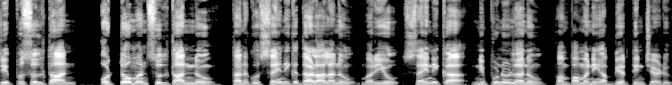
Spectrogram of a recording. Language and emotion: Telugu, neutral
